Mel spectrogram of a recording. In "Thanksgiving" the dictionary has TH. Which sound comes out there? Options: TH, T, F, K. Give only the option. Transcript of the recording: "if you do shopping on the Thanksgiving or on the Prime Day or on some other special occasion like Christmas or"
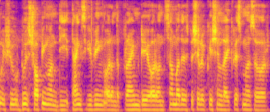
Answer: T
